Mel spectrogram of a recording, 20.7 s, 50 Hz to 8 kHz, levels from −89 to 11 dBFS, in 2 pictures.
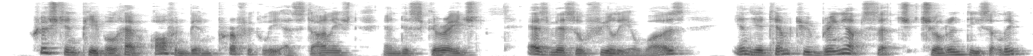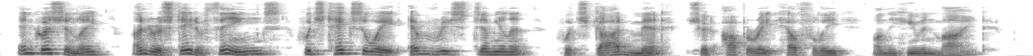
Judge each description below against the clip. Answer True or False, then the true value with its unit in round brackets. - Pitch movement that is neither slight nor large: False (7.6 semitones)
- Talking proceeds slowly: True (130 wpm)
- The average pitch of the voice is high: False (125 Hz)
